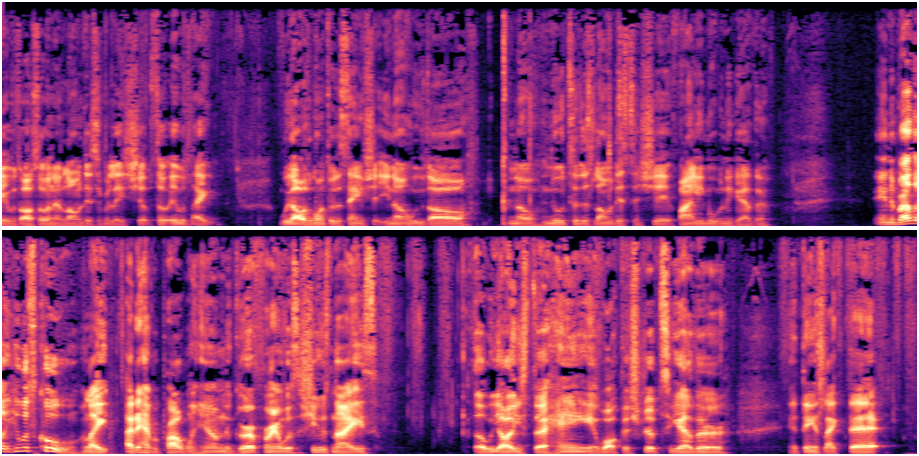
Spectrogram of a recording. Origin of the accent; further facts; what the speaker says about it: Indiana, United States; moved away as an adult; also born or lived in Las Vegas; I'm from Indiana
